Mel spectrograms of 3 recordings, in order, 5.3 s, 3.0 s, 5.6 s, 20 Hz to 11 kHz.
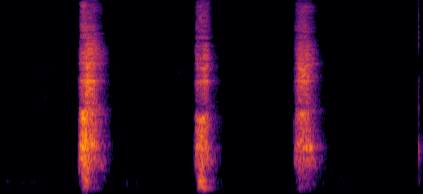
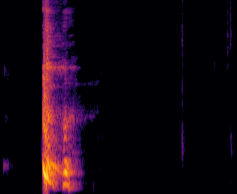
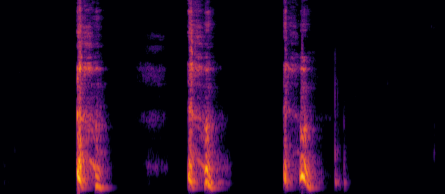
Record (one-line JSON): {"exhalation_length": "5.3 s", "exhalation_amplitude": 32767, "exhalation_signal_mean_std_ratio": 0.26, "cough_length": "3.0 s", "cough_amplitude": 32768, "cough_signal_mean_std_ratio": 0.24, "three_cough_length": "5.6 s", "three_cough_amplitude": 32767, "three_cough_signal_mean_std_ratio": 0.26, "survey_phase": "beta (2021-08-13 to 2022-03-07)", "age": "65+", "gender": "Male", "wearing_mask": "No", "symptom_none": true, "smoker_status": "Never smoked", "respiratory_condition_asthma": false, "respiratory_condition_other": false, "recruitment_source": "REACT", "submission_delay": "1 day", "covid_test_result": "Negative", "covid_test_method": "RT-qPCR", "influenza_a_test_result": "Negative", "influenza_b_test_result": "Negative"}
